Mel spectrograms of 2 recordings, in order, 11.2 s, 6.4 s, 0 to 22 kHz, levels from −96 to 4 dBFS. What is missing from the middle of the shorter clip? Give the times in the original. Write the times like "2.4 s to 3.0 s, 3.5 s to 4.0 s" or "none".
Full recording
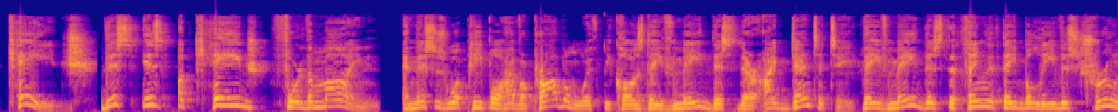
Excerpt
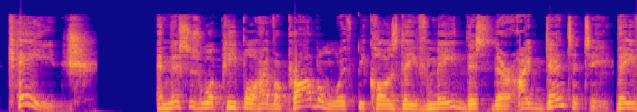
1.0 s to 3.5 s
